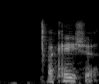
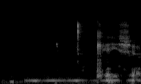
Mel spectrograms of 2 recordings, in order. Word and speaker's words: acacia: Acacia, thank you. Excellent. The S, Y have fused into a single sound, sh. We say that E in the last syllable has palatalized the consonant before it. Acacia.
